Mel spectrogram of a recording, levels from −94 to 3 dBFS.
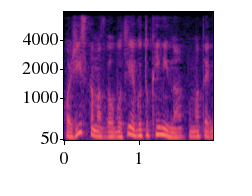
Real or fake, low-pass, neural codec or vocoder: real; 7.2 kHz; none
